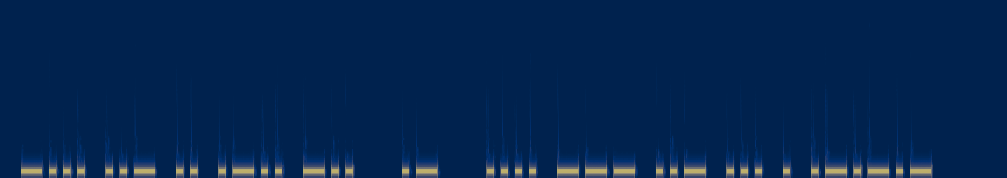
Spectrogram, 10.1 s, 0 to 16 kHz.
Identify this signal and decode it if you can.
Morse code, heard as a keyed tone, about 17 wpm, 700 Hz. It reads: BUILD A HOUSE.
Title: Sentences from Top 1000 Words - Review Part 4 - 17wpm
